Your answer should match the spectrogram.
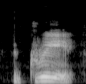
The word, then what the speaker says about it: agreed: Así es, hacer un verbo que su sonido final es una vocal, agree, y, se pronunciará al final con una D. Agreed. Agree se convierte en agreed. Agreed, con D.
